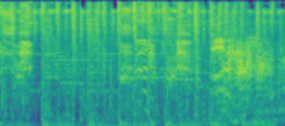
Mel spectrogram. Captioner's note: grunt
